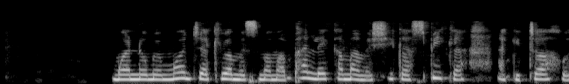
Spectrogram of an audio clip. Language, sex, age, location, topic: Swahili, male, 25-35, Nakuru, government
